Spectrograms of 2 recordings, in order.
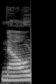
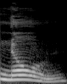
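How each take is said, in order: First: The vowel sounds like the one in 'now'. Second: The vowel sounds like the one in 'no'. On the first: The speaker calls it wrong. "നൗൺ എന്നല്ല" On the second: The speaker calls it right. "നോൺ നോ എന്ന് പറഞ്ഞിട്ട്"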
